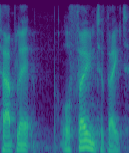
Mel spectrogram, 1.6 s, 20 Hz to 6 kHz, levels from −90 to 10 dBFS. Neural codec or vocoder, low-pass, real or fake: none; 5.4 kHz; real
